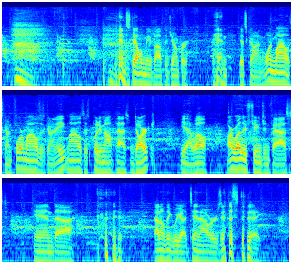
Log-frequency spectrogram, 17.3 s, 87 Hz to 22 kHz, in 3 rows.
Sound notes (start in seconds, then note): 0.0 dogs barking; 13.3 laughter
